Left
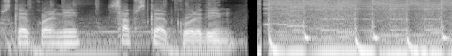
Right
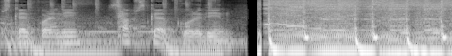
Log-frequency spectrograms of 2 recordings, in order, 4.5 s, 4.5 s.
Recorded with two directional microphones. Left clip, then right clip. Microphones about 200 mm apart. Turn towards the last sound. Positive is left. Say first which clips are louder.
# even
turn(degrees=0)  # may be behind; listen again after turning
